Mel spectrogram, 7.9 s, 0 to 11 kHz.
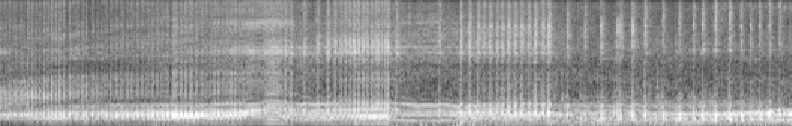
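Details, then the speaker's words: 1985 Honda CR250 two-stroke dirt bike on a quick test ride after cleanup, previously breaking up around three-quarter throttle: crisp revs climbing and dropping cleanly, no bogging or misfire; running great so far. "all right so far running great i was just taking it for a quick test drive just to see if it would run good and so far so good"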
